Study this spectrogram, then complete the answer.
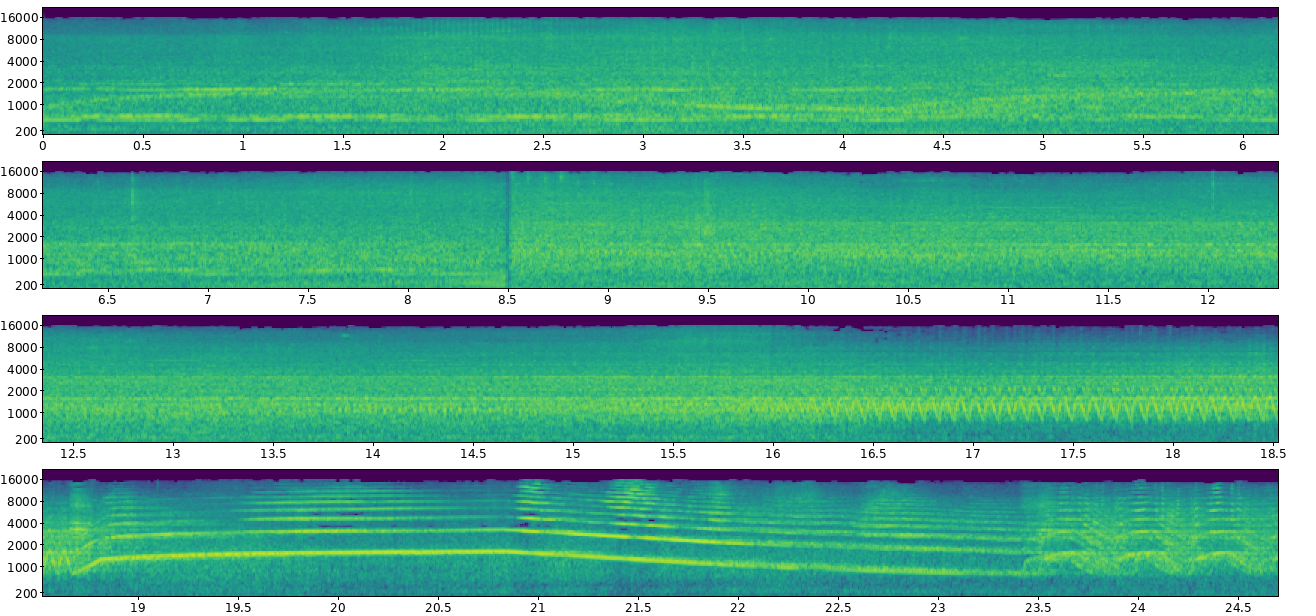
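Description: A police siren wails, rising and falling.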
